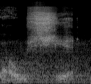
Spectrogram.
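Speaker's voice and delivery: hushed whisper of dread. Retold or imitated. Boy realises mama knows, whispered. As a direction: breathe it, caught out. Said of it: "I'm like".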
